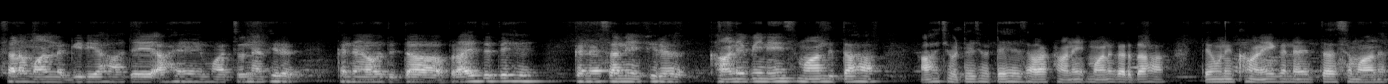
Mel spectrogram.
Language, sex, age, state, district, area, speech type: Dogri, male, 18-30, Jammu and Kashmir, Kathua, rural, spontaneous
